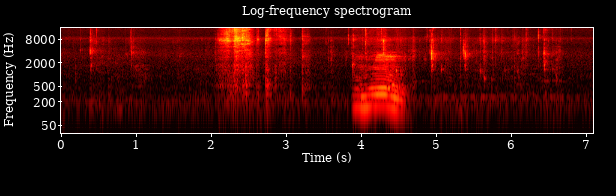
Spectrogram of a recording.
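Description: A person chewing and smacking on a mouthful of papaya salad with chili, with small wet clicks throughout. About two seconds in comes a short hissing sound, and about four seconds in a brief voiced hum that rises and falls in pitch.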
